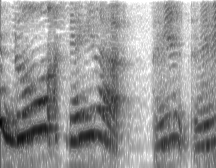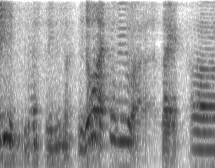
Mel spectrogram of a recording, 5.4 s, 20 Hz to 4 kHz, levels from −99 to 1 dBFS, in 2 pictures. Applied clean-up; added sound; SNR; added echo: neural mask model RNNoise.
